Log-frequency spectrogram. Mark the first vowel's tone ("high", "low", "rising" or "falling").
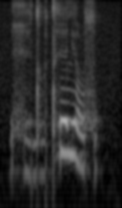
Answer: low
